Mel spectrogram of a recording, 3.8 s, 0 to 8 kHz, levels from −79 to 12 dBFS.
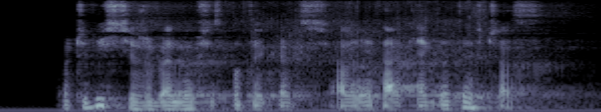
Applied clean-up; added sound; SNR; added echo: neural separator model SepFormer DNS4.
